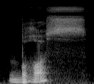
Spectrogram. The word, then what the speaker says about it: brosse: Remember, don't insist on this final brosse.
